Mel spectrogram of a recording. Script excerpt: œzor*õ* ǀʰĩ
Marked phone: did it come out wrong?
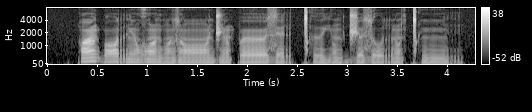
no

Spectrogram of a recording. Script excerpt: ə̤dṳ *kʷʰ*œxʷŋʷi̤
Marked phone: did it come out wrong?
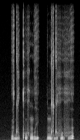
yes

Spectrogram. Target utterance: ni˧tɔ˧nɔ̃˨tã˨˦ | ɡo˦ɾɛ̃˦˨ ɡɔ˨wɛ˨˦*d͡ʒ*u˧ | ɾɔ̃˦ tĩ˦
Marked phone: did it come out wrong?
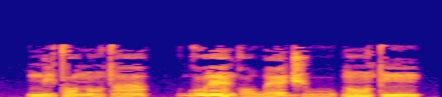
no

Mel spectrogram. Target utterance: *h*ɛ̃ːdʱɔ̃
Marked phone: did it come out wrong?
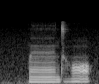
yes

